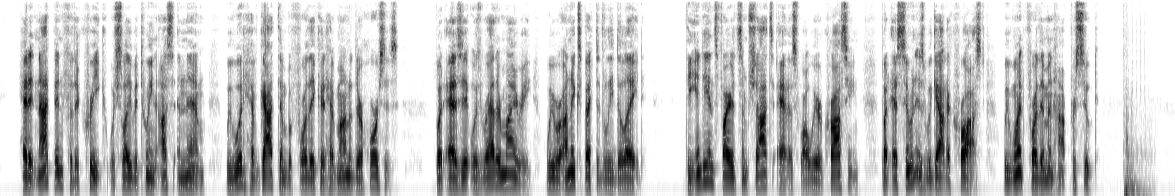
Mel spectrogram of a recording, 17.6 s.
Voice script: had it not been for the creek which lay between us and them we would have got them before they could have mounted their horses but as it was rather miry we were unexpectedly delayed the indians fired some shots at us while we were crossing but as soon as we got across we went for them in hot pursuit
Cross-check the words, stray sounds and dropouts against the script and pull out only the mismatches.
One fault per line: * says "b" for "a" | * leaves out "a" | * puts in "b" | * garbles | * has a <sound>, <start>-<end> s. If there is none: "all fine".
* has a thud, 16.8-17.4 s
